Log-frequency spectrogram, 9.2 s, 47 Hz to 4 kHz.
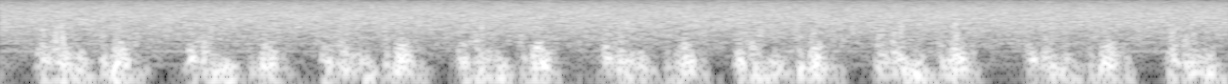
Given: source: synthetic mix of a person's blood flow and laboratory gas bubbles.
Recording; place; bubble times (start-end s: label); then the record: Doppler ultrasound of blood flow; precordium
no bubbles
From the record:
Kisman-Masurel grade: 000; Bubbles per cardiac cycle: 0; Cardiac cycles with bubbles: 0%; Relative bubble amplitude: no bubbles discernible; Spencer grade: 0 (complete lack of bubble signals)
